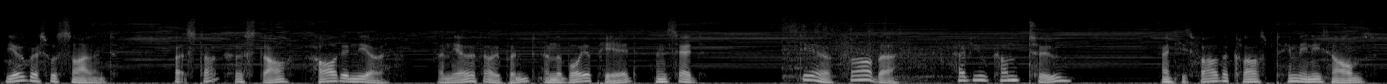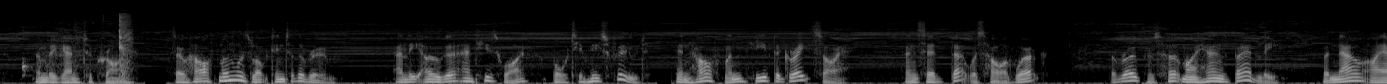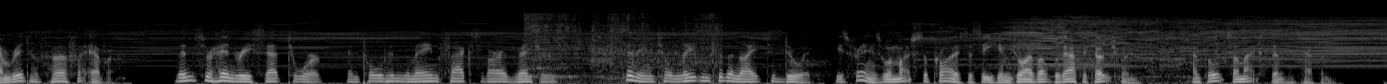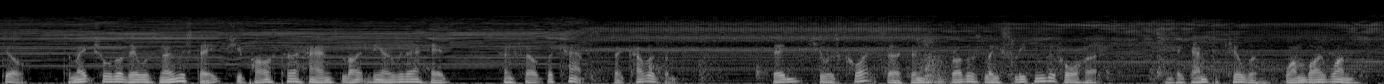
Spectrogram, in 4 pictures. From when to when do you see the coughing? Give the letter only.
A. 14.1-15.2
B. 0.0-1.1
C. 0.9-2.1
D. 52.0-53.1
A.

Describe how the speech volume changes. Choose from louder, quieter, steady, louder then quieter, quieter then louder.
steady.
